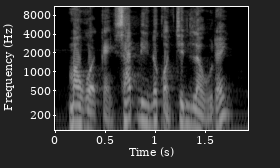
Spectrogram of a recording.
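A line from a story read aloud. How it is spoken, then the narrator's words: Shouting. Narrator (Vietnamese): có người la lên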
